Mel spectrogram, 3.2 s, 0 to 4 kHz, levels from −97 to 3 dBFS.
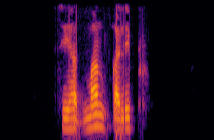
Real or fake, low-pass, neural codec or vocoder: real; 3.6 kHz; none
